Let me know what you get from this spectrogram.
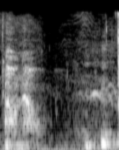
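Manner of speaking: breathless whispered dread; pained whisper. Real, not acted. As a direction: whisper it in burning pain. After eating hot sauce.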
